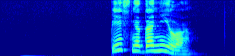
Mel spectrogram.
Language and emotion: Russian, neutral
